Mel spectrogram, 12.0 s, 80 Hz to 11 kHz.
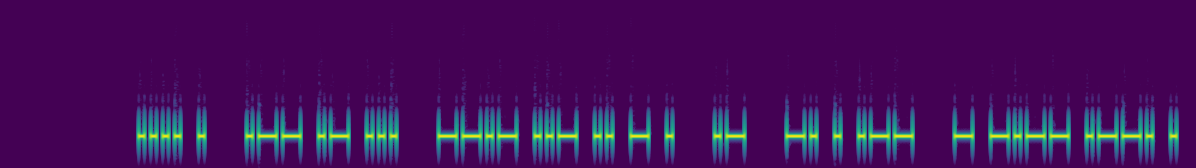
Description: Morse code, heard as a keyed tone, about 20 wpm, 700 Hz. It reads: HE WAS QUITE A NEW TYPE
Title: Sentences from Top 1000 Words - Review Part 3 - 20wpm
